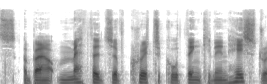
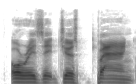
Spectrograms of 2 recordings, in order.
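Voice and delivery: ordinary talk

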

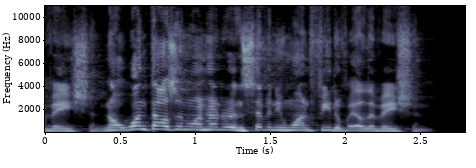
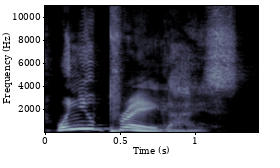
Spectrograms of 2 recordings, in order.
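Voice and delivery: usual speaking voice

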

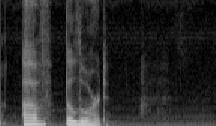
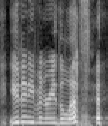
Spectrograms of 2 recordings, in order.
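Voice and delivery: laughing retort; 8 semitones higher, 9 dB louder, faster than usual. Retold or imitated. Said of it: "I was like".

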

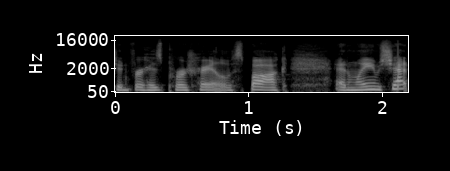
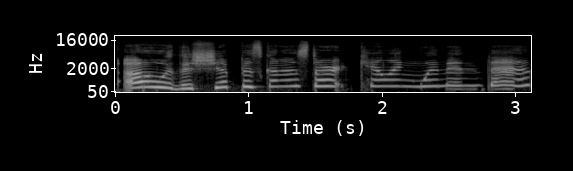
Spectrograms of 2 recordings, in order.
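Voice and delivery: incredulous. Retold or imitated. Incredulous quote to show.

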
